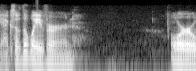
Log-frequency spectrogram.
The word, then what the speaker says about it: wyvern: I've heard it pronounced even also i don't know why but oh well like the W is silent and the Y sounds like an e so even the bow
